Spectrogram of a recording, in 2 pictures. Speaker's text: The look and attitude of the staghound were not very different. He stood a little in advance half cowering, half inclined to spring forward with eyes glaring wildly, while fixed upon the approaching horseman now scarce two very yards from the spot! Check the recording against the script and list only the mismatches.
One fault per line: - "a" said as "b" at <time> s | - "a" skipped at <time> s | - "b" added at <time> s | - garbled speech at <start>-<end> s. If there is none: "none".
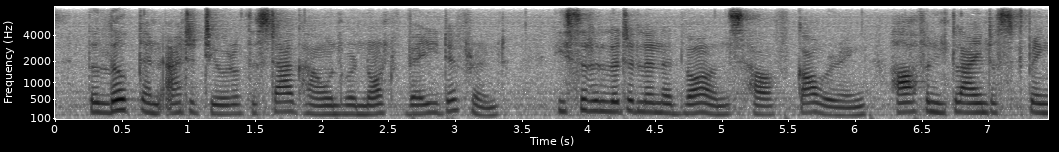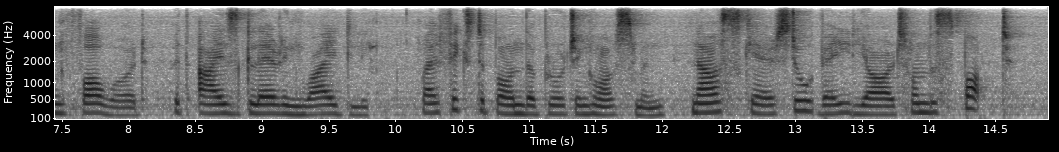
none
